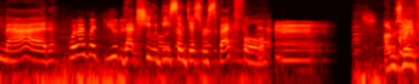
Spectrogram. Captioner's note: buzzer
